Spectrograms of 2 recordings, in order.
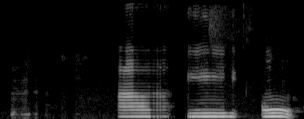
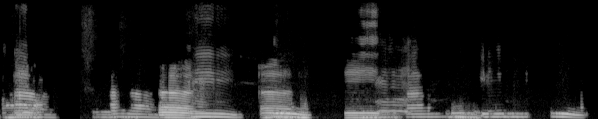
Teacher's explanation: Hamzah itu tidak nyambung ke hidung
